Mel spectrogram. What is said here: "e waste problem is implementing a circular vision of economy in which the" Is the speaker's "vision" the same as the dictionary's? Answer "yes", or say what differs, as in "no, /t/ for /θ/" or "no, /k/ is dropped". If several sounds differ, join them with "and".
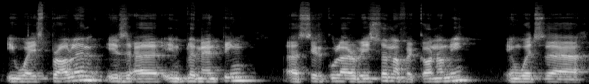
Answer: no, /b/ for /v/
